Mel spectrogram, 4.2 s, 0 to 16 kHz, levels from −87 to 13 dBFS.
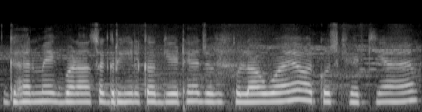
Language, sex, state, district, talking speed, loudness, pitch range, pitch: Hindi, female, Jharkhand, Deoghar, 240 wpm, -15 LUFS, 245-260 Hz, 250 Hz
